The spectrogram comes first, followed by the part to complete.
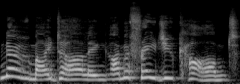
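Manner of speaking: put-on goofy, silly, high-pitched grandma voice. Telling a story, the grandmother answers the child asking to stay, in a silly grandmother voice. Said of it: "let's do silly voices".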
